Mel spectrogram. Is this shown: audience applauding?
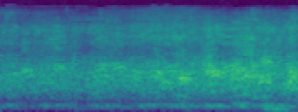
no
